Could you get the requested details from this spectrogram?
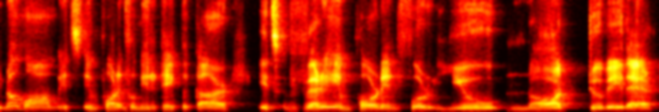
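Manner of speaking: high, emphatic teenage protest, acted; insistent son. Son wanting Mom to stay away, acted high-pitched insistence.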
